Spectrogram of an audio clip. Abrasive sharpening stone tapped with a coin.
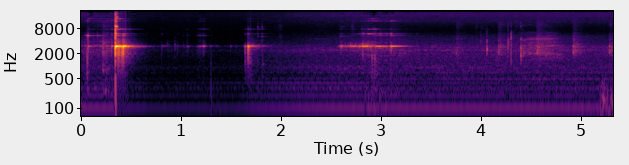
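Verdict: Dense.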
